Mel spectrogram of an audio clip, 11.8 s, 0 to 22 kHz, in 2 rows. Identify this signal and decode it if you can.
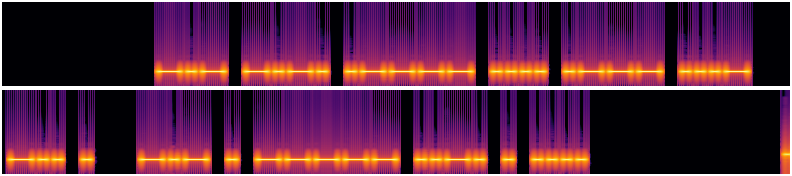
Morse code, heard as a keyed tone, about 22 wpm, 700 Hz. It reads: KC1HJV DE KE0FEH
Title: USA Callsign DE Callsign 22wpm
